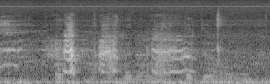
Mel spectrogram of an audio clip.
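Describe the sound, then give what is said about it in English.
A flock of birds calls in a loose series of harsh, honking cries, several overlapping bursts over a low rumbling background, fairly loud. “Look, the bombs flocking together. Look at the birds.”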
